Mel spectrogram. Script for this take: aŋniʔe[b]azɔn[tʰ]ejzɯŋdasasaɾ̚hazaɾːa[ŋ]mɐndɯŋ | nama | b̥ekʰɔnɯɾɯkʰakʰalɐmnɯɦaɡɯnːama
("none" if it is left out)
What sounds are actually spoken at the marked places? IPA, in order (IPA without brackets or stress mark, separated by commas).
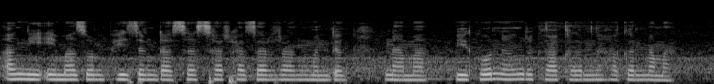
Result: m, pʰ, ŋ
